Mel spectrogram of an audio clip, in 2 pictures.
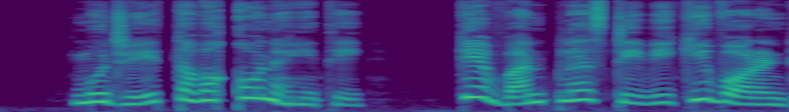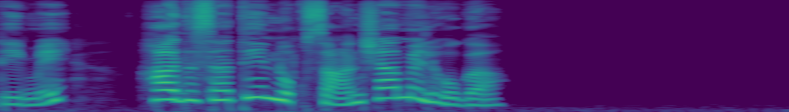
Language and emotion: Urdu, surprised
